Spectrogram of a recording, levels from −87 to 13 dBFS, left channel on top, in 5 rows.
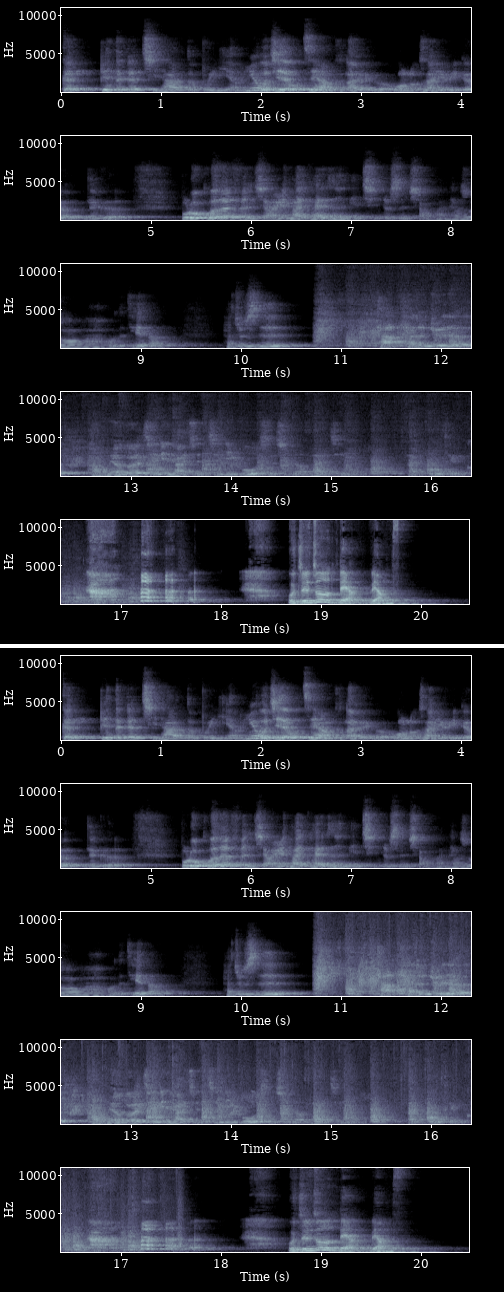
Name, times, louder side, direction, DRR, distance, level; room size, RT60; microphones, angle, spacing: voice 1, 0.0-9.2 9.8-10.4 11.3-12.3 12.6-15.3 15.7-17.0, equal, 30° right, -3 dB, 0.9 m, -30 dB
sound 1, 10.7-17.6, right 6 dB, 70° right, 0.4 m, -34 dB
voice 2, 16.6-17.8 18.2-19.8, left 4 dB, 65° left, 7 dB, 0.5 m, -22 dB
3.6 x 3.6 x 3.6 m, 0.98 s
head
